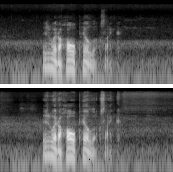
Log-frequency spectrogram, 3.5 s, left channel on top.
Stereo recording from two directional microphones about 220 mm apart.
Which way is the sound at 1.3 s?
55° right (ahead or behind).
